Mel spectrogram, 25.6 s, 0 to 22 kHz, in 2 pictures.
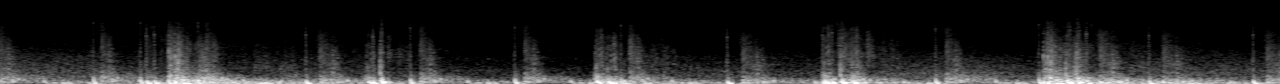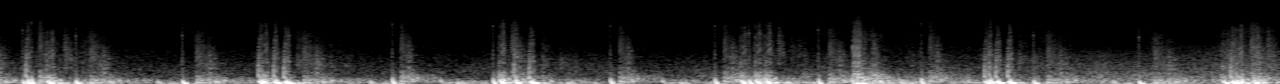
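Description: Naval guns, including 3-inch and 4-inch guns and a heavy cruiser's fire, booming in a video game sea battle, with rapid irregular heavy blasts and rumbling impacts continuing throughout.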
